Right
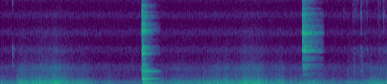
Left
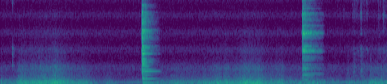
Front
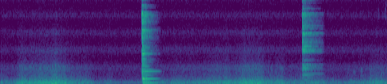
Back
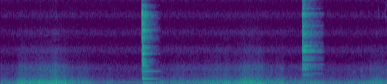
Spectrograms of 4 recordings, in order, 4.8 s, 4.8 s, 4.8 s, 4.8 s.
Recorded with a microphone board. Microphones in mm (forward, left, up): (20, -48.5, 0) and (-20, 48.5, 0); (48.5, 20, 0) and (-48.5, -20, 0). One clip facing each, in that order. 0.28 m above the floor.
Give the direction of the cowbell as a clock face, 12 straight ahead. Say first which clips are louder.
Right 7 dB, front 8 dB; 12 o'clock.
